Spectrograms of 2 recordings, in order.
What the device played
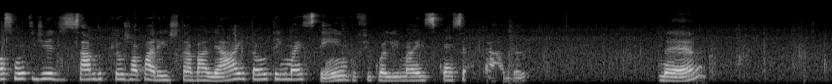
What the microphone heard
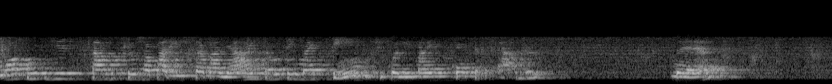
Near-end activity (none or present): none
